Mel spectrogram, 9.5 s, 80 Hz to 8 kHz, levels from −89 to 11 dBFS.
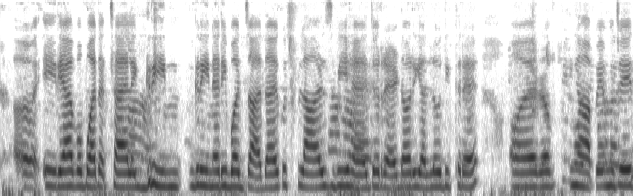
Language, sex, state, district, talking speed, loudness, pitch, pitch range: Hindi, female, Maharashtra, Mumbai Suburban, 170 wpm, -17 LUFS, 225 Hz, 215-235 Hz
